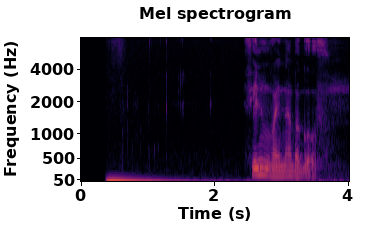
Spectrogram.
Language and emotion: Russian, neutral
